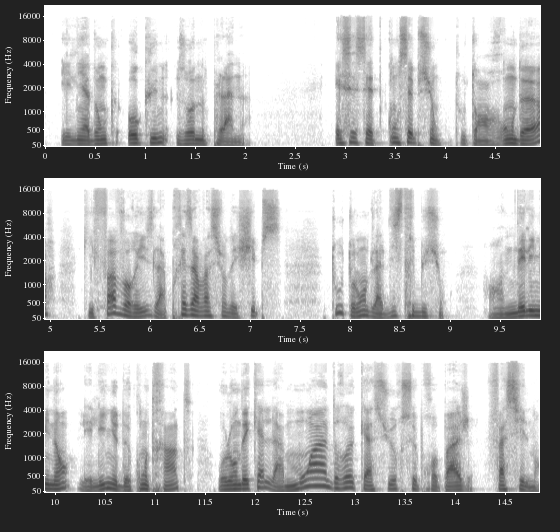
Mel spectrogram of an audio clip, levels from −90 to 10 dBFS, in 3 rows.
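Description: No technical faults can be heard anywhere in this speech recording. There is no moment that needs a time or an explanation of something going wrong.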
